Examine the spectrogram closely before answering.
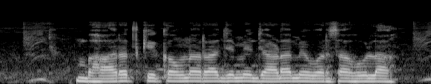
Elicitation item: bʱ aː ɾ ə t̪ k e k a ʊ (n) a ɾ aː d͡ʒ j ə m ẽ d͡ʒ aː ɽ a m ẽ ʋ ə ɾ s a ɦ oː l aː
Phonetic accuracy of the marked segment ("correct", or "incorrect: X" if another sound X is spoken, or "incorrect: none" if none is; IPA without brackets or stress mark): correct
